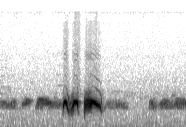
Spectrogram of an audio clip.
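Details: Spotted dove used as a decoy, calling in the thúc and gáy gọi bổi styles to draw wild doves. One loud coo phrase of two short hoots and a drawn-out falling note, with soft murmuring coos before and after.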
